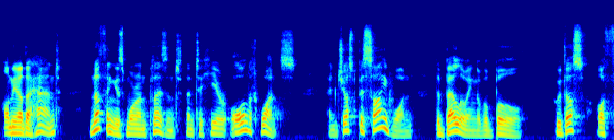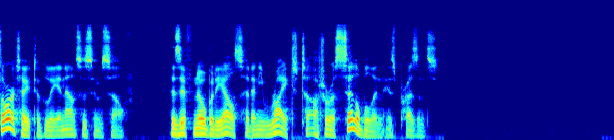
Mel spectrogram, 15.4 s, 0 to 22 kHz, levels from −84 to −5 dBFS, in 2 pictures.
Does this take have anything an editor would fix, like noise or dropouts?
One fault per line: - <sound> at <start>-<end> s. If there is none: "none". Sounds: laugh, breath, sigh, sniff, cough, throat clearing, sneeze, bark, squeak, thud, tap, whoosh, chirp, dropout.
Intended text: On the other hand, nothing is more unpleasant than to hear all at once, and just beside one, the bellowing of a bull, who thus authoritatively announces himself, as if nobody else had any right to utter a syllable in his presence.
none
